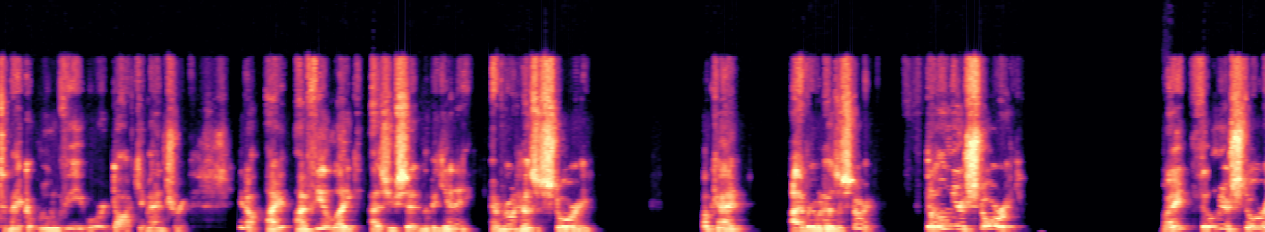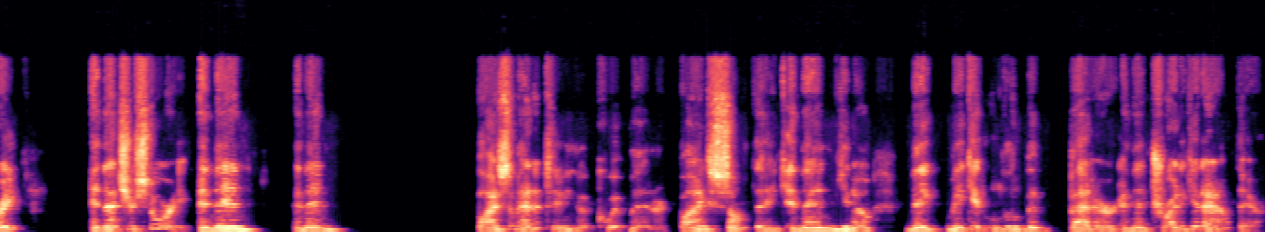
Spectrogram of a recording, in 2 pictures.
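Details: Adult male, heart attack and aphasia survivor, speech with repetitions and word-finding difficulty: aphasia.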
